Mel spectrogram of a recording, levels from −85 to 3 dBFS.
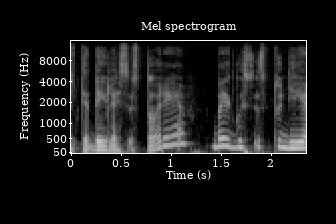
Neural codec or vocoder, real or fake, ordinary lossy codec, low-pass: codec, 44.1 kHz, 7.8 kbps, Pupu-Codec; fake; AAC, 96 kbps; 14.4 kHz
